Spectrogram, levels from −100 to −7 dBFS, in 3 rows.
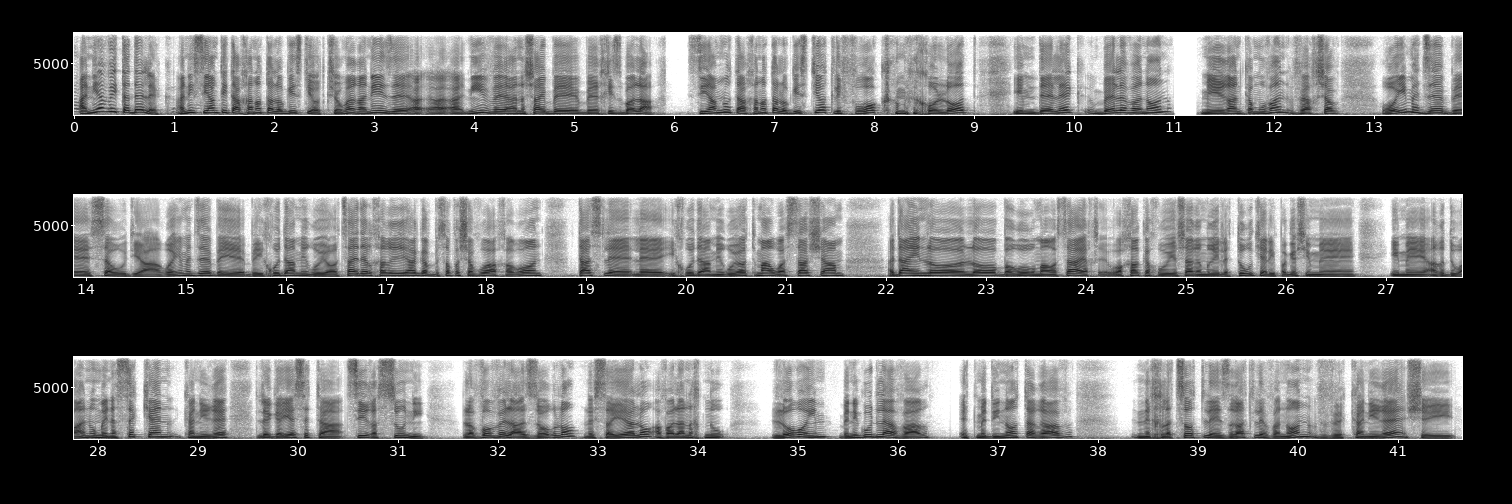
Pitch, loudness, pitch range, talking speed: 150 Hz, -23 LUFS, 130-175 Hz, 135 wpm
